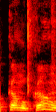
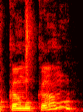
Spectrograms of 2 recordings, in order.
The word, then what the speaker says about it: camu-camu: Eh, eu falo camo camo, mas é na língua portuguesa pode ser aceita as duas pronúncias, ou camo camo, eh, nazalizado, ou camu também.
